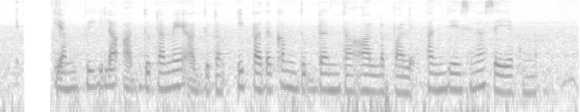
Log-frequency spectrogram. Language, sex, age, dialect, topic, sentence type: Telugu, female, 18-24, Southern, banking, statement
